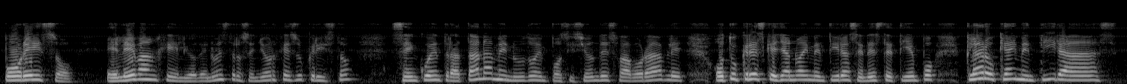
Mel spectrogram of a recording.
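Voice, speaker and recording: High-voiced man lecturing with rhetorical questions. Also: normal speed, muffled recording. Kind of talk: apologetics lecture.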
